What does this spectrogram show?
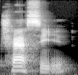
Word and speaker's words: chassis: give us a progression the third s is silent simple machine machine chassis chassis um we did get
